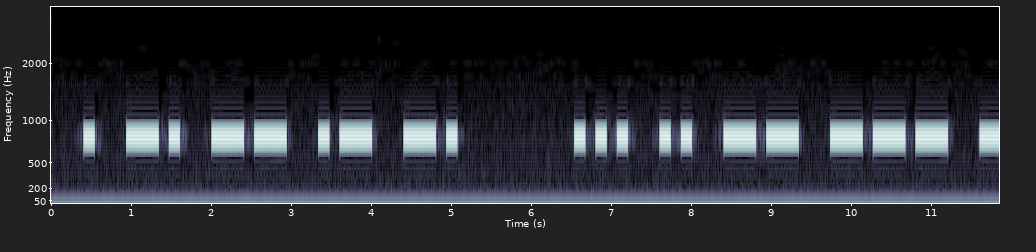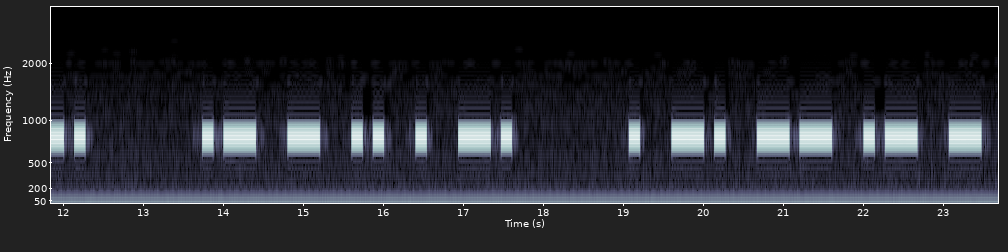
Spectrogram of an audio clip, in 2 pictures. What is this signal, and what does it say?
Morse code, heard as a keyed tone, about 9 wpm, 800 Hz. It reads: ENMAN SIMON ATIEN ENMAT
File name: telegrafia / i2tfj / Lez2 40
